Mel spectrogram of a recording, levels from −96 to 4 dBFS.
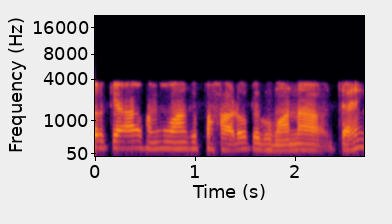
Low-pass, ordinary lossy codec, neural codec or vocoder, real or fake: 3.6 kHz; Opus, 32 kbps; none; real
